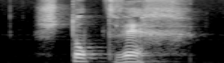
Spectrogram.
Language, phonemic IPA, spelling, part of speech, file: Dutch, /ˈstɔpt ˈwɛx/, stopt weg, verb, Nl-stopt weg.ogg
- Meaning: inflection of wegstoppen: 1. second/third-person singular present indicative 2. plural imperative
